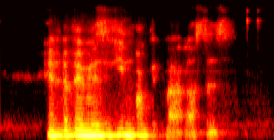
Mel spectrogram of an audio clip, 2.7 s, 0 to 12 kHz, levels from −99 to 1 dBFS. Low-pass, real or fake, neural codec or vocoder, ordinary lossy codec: 7.2 kHz; fake; codec, 16 kHz, 2 kbps, FunCodec, trained on LibriTTS, 25 frames a second; Opus, 32 kbps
